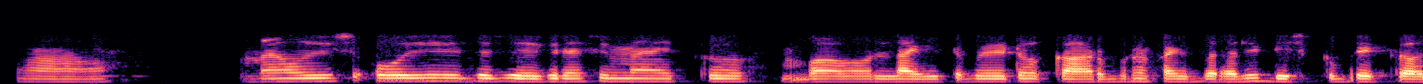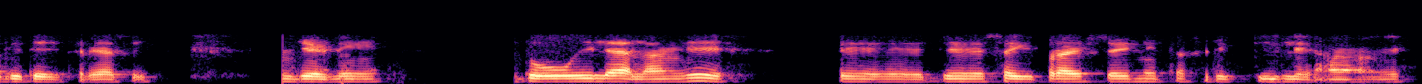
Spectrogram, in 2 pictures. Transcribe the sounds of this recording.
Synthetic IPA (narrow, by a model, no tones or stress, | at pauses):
ɦãː | mɛ̃ːoːiːsoːiːd̪d̪eːkʰɾɪaːsiːmɛ̃ːɪkbalaːiːʈbeːʈoːkaːɾbənpʰaːɪbəɾaːliːɖɪskbɾeːkaːd̪iːd̪eːkʰɾɪjaːsiː | d͡ʒeːɽ̃ĩː | d̪oːiːlɛːlãːŋɡeː | t̪eːd͡ʒeːsəiːpɾaːɪst͡ʃenĩːt̪əsɾiːkiːlɛːãːãːŋɡeː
